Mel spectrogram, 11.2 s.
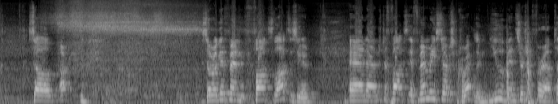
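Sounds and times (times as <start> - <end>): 
speech: 0.7 - 2.0, 4.1 - 11.1
water hissing into steam on hot sauna rocks: 0.9 - 4.2.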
